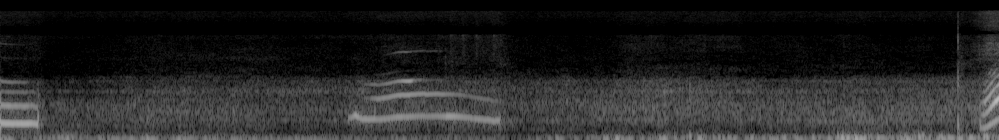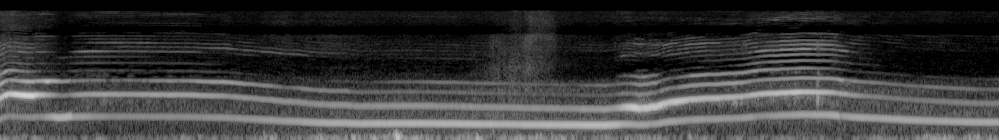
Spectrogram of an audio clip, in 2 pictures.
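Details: Angry at an intruding neighbour's cat, Cassey produces a short whine, then a sharp-onset drawn-out caterwaul that dips and swells again into a rising howl, over faint low background rumble.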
